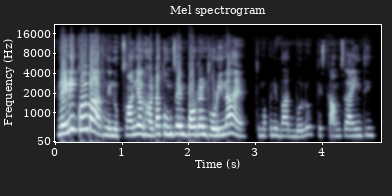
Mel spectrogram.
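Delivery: doting husband. Acted. Husband indulging wife.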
